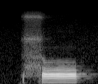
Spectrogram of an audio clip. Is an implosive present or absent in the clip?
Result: absent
